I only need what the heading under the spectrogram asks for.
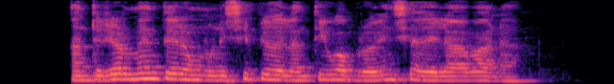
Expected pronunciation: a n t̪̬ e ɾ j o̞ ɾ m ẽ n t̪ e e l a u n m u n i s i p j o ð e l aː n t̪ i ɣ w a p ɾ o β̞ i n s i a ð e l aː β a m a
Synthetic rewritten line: a n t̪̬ e ɾ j o̞ ɾ m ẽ n t̪ e e ɾ a u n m u n i s i p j o ð e l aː n t̪ i ɣ w a p ɾ o β̞ i n s j a ð e l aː β a n a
